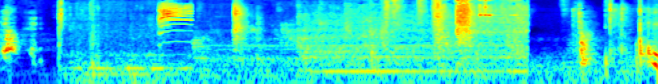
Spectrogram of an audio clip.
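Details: Domestic cat in a funny pet compilation, giving a single brief rising-and-falling meow partway through, over a steady low hum, with scattered knocks, rustling and indoor background noise.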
